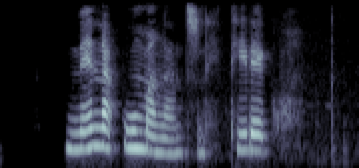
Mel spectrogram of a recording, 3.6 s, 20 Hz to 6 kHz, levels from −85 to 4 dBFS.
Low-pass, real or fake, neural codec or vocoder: 5.4 kHz; real; none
